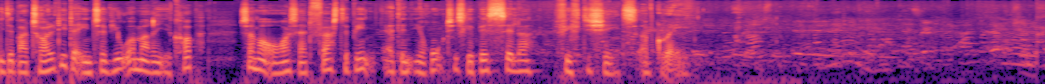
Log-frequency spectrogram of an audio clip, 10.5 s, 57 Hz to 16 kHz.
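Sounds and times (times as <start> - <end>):
speech: 0.0 - 7.1
audience chatter in a bookshop café: 3.6 - 10.4.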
